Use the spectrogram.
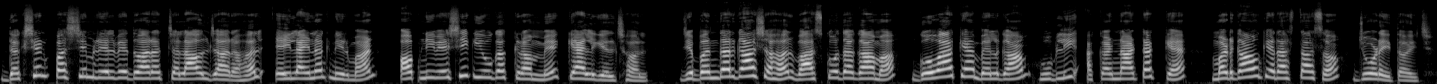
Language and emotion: Maithili, neutral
